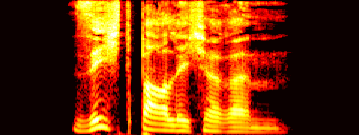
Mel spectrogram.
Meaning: strong dative masculine/neuter singular comparative degree of sichtbarlich
- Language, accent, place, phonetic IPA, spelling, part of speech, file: German, Germany, Berlin, [ˈzɪçtbaːɐ̯lɪçəʁəm], sichtbarlicherem, adjective, De-sichtbarlicherem.ogg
